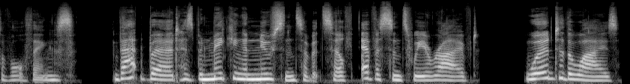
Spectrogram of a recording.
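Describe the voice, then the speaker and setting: An actress as a young British woman in an adventure game, high-voiced and posh. She is chatty and easily exasperated, with an anxious streak. Her wordy, expressive lines come through close and dry. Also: no echo, natural voice. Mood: wry, brisk. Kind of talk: scripted video game character dialogue.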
